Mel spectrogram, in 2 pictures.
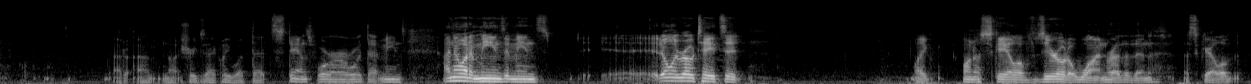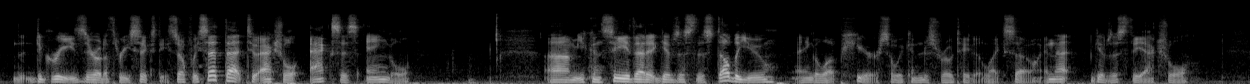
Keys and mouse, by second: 0.9-2.7 middle drag, 5.5-8.0 middle drag, 8.0-9.5 drag, 9.4 ctrl+z, 14.8-16.6 drag, 19.6-21.5 drag.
